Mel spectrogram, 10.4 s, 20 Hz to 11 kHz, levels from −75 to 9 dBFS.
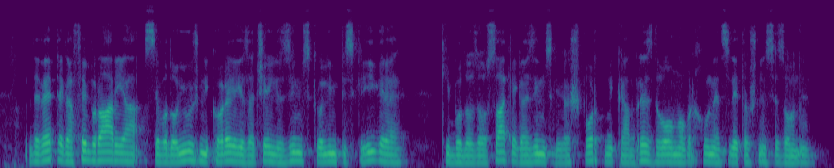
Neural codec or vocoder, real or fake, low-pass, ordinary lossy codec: codec, 16 kHz, 2 kbps, FreqCodec, larger model; fake; 7.2 kHz; Opus, 16 kbps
